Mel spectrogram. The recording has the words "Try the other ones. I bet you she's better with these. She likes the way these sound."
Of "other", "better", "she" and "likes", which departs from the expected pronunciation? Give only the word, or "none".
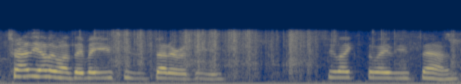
none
